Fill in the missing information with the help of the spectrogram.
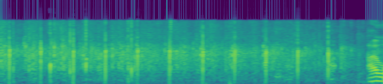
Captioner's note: applause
